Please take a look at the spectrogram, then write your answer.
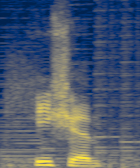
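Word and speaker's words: Heysham: and it is spelt h e y s h a m being from around here i know that village is called hisham the y and the s very little interaction it's where it goes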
